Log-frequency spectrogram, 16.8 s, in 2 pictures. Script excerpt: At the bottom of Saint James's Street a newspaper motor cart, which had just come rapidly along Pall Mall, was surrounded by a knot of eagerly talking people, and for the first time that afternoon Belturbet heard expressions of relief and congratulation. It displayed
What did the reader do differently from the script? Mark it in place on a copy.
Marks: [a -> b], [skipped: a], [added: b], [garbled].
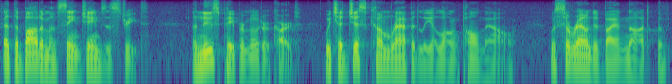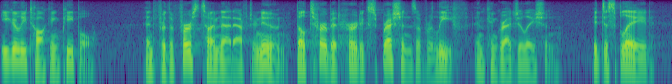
At the bottom of Saint James's Street a newspaper motor cart, which had just come rapidly along Pall Mall, was surrounded by a knot of eagerly talking people, and for the first time that afternoon Belturbet heard expressions of relief and congratulation. It displayed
